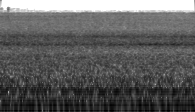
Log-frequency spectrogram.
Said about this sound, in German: Zug fährt in den Tunnel und das Licht geht aus. Also perfektes Timing.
